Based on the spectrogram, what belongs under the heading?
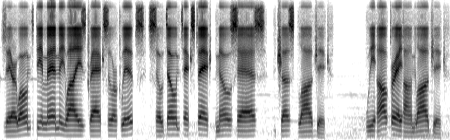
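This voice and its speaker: A man playing an indignant robot spokesman who delivers a stiff, deadpan lecture in a smooth, resonant voice. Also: lowish voice, moderate pace, dull audio, soft background music, natural voice. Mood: stern. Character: indignant male robot spokesman, cold and logical. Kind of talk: scripted parody monologue.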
